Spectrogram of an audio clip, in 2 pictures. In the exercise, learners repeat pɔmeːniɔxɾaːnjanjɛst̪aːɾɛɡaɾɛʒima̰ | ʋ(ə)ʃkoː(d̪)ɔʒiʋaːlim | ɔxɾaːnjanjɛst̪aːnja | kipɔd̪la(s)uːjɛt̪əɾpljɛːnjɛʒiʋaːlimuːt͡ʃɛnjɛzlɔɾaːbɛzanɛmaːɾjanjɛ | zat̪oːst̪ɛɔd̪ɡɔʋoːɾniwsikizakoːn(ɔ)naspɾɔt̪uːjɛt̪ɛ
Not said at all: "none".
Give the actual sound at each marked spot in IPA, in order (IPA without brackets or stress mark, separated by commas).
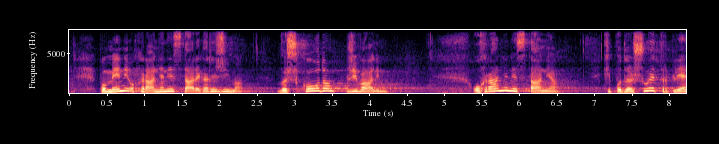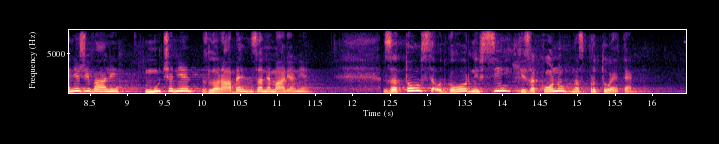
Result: ə, d̪, ʃ, u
